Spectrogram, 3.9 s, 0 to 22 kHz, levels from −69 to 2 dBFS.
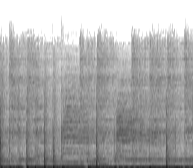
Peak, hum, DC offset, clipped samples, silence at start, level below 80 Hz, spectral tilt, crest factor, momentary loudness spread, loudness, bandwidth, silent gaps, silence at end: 0 dBFS; none; under 0.1%; under 0.1%; 0 s; -18 dBFS; -5 dB/octave; 12 dB; 1 LU; -13 LUFS; 18.5 kHz; none; 0 s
